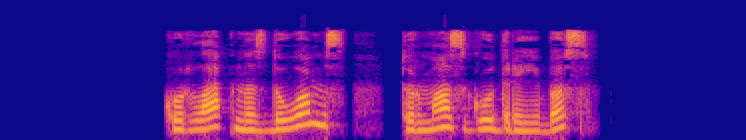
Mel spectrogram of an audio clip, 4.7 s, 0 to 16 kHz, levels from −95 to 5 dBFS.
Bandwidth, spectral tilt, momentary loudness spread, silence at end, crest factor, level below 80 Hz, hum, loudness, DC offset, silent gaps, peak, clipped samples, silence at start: 8.2 kHz; -4.5 dB/octave; 10 LU; 1 s; 18 dB; -60 dBFS; none; -17 LUFS; under 0.1%; 2.41-2.50 s; 0 dBFS; under 0.1%; 1.05 s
